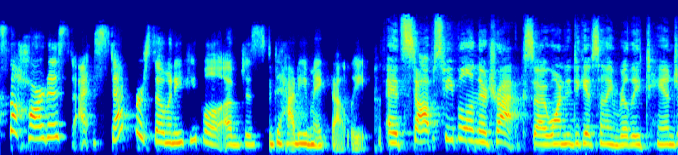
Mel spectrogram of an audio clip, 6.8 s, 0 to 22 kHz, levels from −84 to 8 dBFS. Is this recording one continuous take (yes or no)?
no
